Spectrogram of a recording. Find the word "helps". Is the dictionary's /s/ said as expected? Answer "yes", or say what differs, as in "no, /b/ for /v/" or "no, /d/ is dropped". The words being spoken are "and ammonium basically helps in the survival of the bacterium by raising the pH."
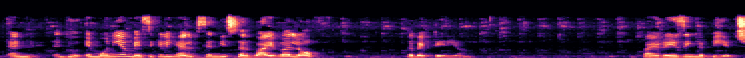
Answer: yes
